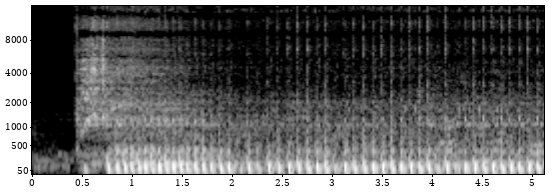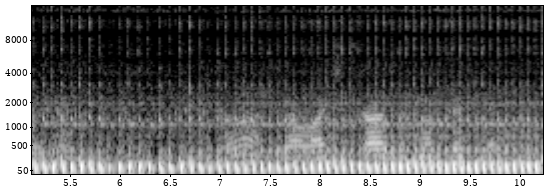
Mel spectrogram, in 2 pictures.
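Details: Kids' Chinese 110 ATV that only clicked, after reinstalling the starter motor and before refitting the footboard: brief crank, then catches and settles into a steady, even putter at smooth idle; normal start and idle.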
